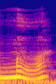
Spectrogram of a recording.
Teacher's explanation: bunyi Meh ini merupakan bunyi yang dihasilkan oleh dua bibir yang melibatkan rongga hidung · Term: bilabial Nasa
